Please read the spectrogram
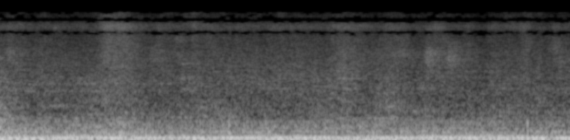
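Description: A steady low rumble with a faint hiss above it.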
